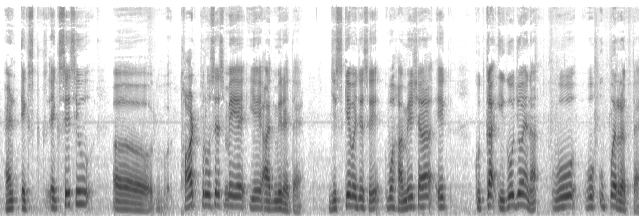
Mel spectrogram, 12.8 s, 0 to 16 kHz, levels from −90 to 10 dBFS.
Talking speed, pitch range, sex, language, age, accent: 120 wpm, 125-160 Hz, male, Hindi, 50-69, native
